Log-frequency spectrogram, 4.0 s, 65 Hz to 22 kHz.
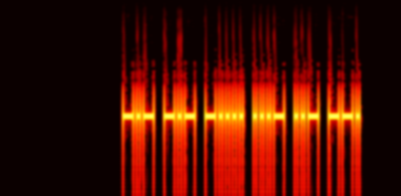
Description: Morse code, heard as a keyed tone, about 34 wpm, 700 Hz. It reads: KK6VUG
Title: USA Call Signs Repeated 3x 35wpm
